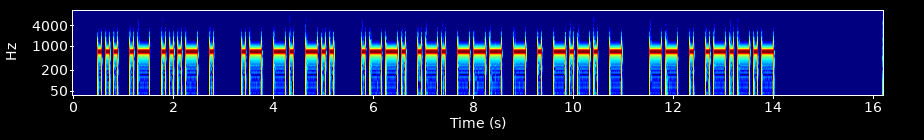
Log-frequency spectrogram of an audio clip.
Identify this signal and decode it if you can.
Morse code, heard as a keyed tone, about 15 wpm, 700 Hz. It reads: SAVE AND PROTECT ME.
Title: Sentences from Top 1100 Words 15wpm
